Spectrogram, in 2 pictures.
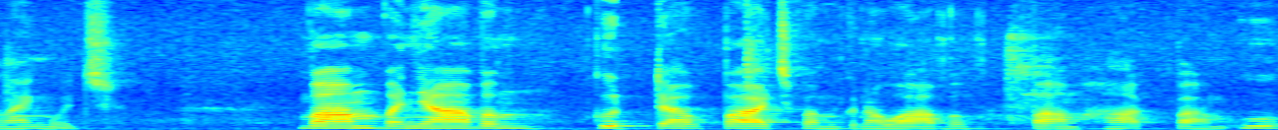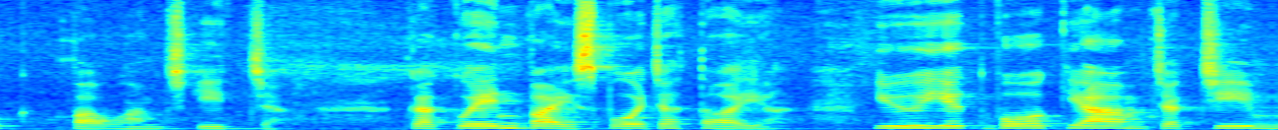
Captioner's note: foreign. sp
